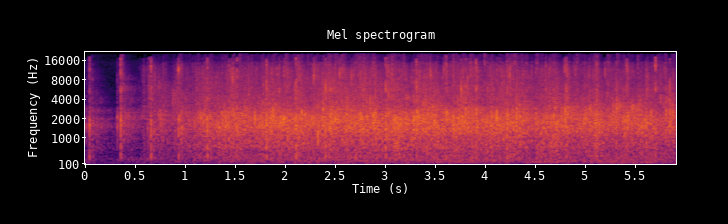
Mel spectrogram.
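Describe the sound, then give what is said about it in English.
An audience interrupts a speaker with steady, sustained applause, dense clapping that swells quickly after a brief start and holds at an even, loud level throughout. “You are aware with your applause interruptions that we have limited time here, huh?”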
